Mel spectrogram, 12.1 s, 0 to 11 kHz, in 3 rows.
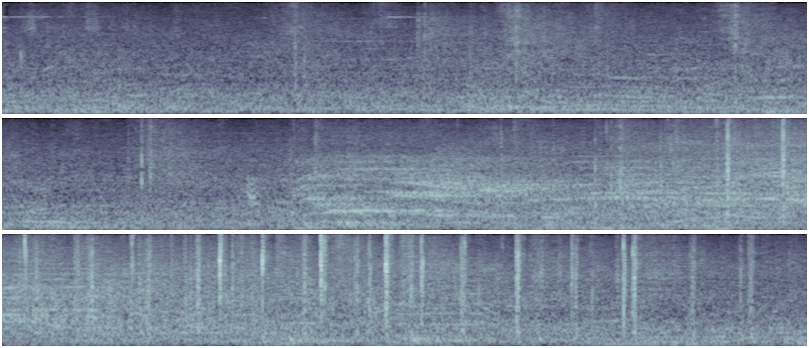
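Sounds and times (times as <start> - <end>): low murmur of hall: 0.0 - 12.0.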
